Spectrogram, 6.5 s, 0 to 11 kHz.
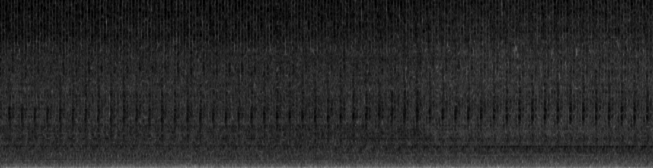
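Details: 2011 Skoda Fabia: steady idle with a light, regular tapping of roughly two knocks a second above the engine hum; a knock from inside the engine.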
